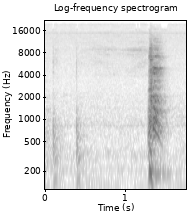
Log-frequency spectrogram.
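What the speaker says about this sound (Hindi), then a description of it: "थोड़ी खांसी आ रही है" A man coughs during a physics lesson, a couple of faint short coughs followed by one louder, close cough, with quiet room noise between.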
